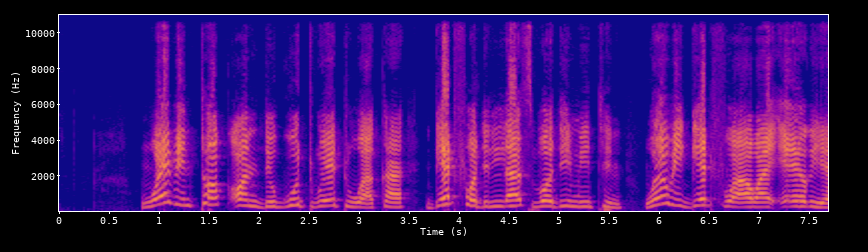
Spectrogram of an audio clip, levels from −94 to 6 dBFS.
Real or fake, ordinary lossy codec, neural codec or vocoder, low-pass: fake; none; vocoder, 22.05 kHz, 80 mel bands, Vocos; none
